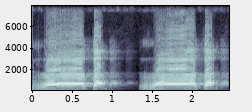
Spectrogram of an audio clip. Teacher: نرمی سے ادا کرنے کا طریقہ کیا ہوتا ہے کہ زبان کی نوک کو اوپر والے دو دانتوں کے نیچے لگا کر پڑھیں تو ذال میں نرمی پیدا ہو جائے گی. ذات ذات, اور یہ ستا کو کھینچنا نہیں ہے, جلدی سے پڑھنا ہے.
